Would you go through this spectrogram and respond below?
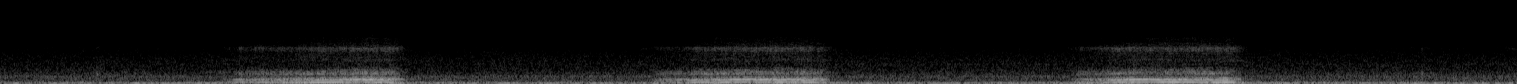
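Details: Snoring during sleep, recorded with the SnoreLab phone app: three long, even, rumbling snores at about 14 breaths a minute over a steady background hiss.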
